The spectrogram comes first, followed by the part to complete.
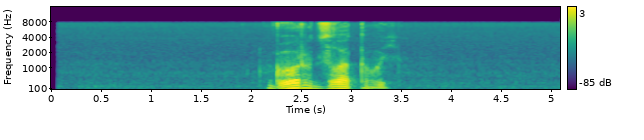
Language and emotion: Russian, sad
